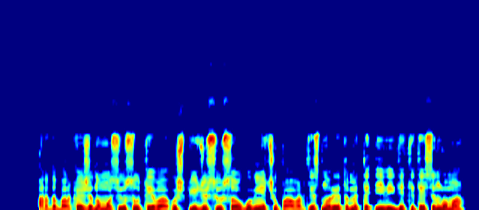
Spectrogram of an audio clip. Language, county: Lithuanian, Marijampolė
